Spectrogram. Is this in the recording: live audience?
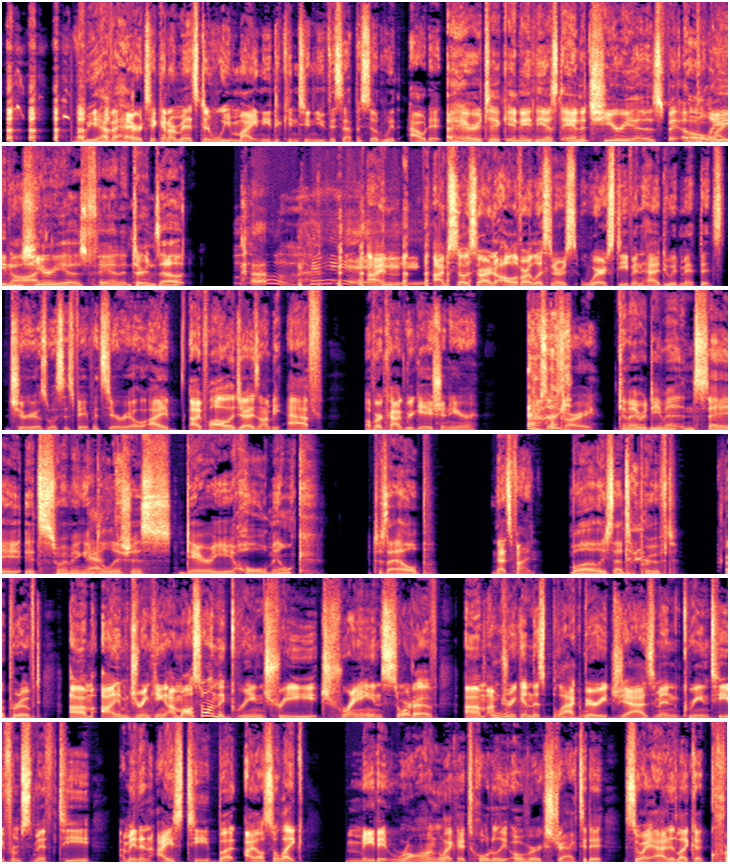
no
